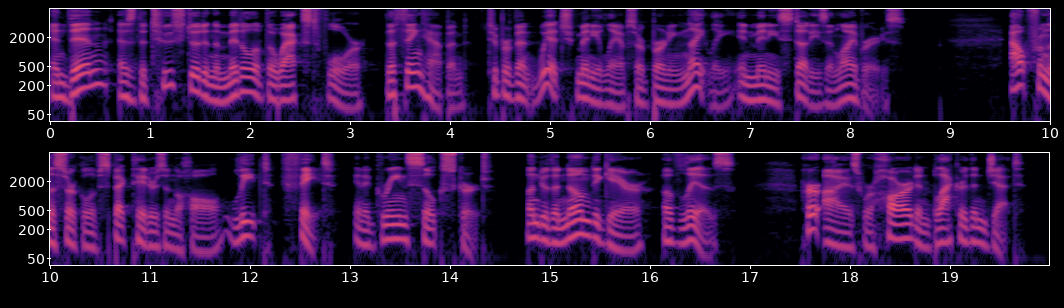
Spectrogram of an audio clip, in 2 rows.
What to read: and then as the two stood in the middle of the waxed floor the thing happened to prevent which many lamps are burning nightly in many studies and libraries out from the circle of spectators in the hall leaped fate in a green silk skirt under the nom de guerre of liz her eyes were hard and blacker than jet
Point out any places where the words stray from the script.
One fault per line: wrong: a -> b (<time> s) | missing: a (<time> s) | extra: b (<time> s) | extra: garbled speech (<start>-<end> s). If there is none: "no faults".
no faults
